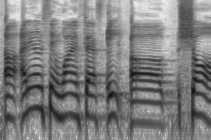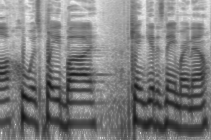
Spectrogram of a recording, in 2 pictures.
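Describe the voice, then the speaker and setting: Man, slightly high voice, casual podcast co-host, halting delivery, movie chat. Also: darkish tone, clean tone.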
